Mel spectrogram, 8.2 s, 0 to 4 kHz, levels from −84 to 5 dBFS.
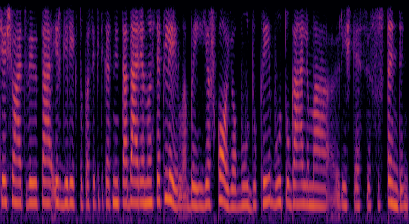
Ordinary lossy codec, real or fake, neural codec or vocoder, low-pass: Opus, 32 kbps; real; none; 3.6 kHz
